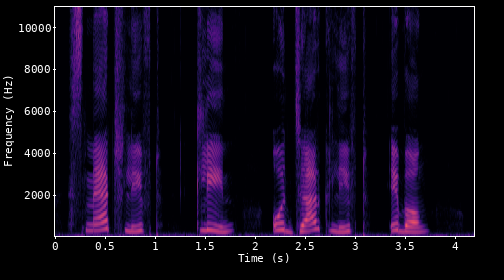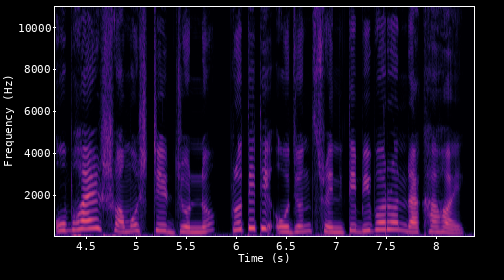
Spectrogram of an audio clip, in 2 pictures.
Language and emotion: Bengali, neutral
